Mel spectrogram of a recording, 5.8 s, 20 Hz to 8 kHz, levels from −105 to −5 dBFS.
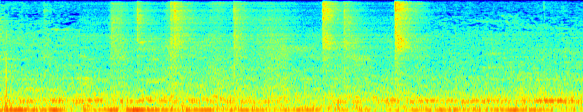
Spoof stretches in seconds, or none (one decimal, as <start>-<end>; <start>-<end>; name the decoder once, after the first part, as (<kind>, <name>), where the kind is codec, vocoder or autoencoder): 0.8-4.3 (codec, DAC)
